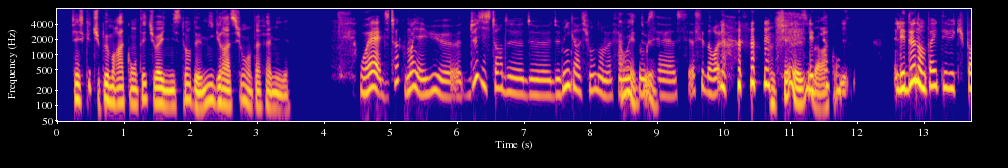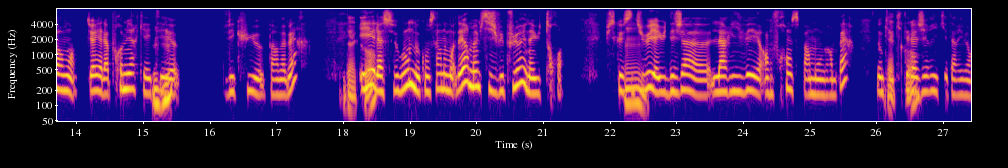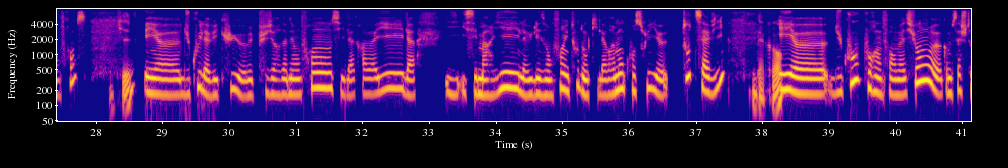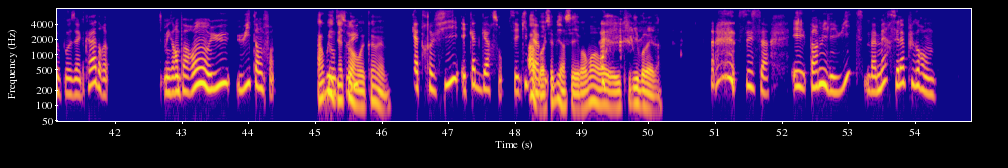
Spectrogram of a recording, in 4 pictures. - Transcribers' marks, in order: laugh; stressed: "toute"; laugh; other background noise
- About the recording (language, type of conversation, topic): French, podcast, Peux-tu raconter une histoire de migration dans ta famille ?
